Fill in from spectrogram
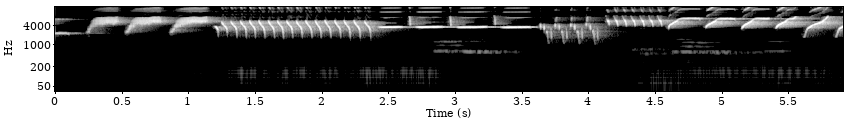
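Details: Gloster canary song, a training recording for rousing males: rising sweeps, a rapid rattling trill, a long pure steady whistle, then clipped note bursts and bright upward sweeps.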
